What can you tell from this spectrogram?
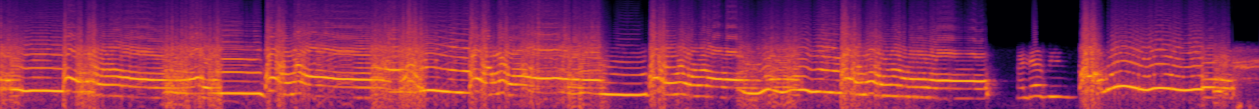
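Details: Wire Fox Terrier howling excitedly while greeting its owner coming home for the weekend: long, loud, tonal howls sliding slowly downward, broken by short gaps and brief yips, with a quieter break near the end.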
